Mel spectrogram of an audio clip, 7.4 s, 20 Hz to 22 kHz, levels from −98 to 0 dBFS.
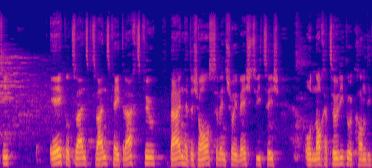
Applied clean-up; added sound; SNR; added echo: classical method log-MMSE.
